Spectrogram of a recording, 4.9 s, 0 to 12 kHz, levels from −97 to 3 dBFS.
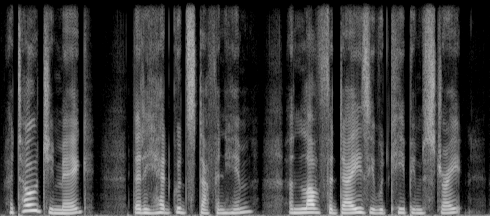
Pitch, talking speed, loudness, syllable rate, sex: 210 Hz, 235 wpm, -20 LUFS, 5.2 syllables/s, female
